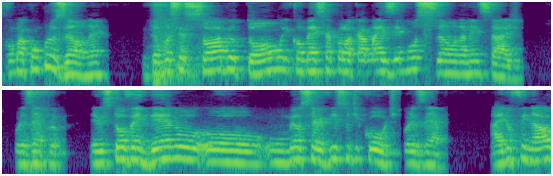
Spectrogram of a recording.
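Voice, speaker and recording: A Brazilian man, a coach, calmly explaining public speaking on a live stream and often tagging his sentences with a question. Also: high-pitched, roomy sound. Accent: Brazilian Portuguese. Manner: calm, instructive, repeats "né?".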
